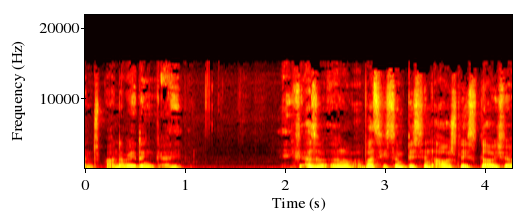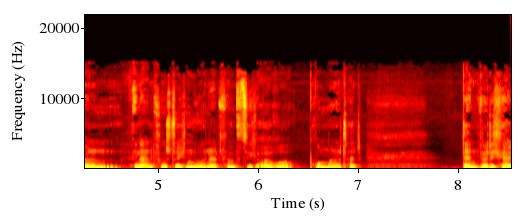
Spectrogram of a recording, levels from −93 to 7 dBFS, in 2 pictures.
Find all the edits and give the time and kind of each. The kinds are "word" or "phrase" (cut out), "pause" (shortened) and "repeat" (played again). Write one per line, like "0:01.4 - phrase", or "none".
none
